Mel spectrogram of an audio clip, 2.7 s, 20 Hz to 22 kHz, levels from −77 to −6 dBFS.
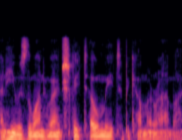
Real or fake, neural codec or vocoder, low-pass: real; none; 7.2 kHz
